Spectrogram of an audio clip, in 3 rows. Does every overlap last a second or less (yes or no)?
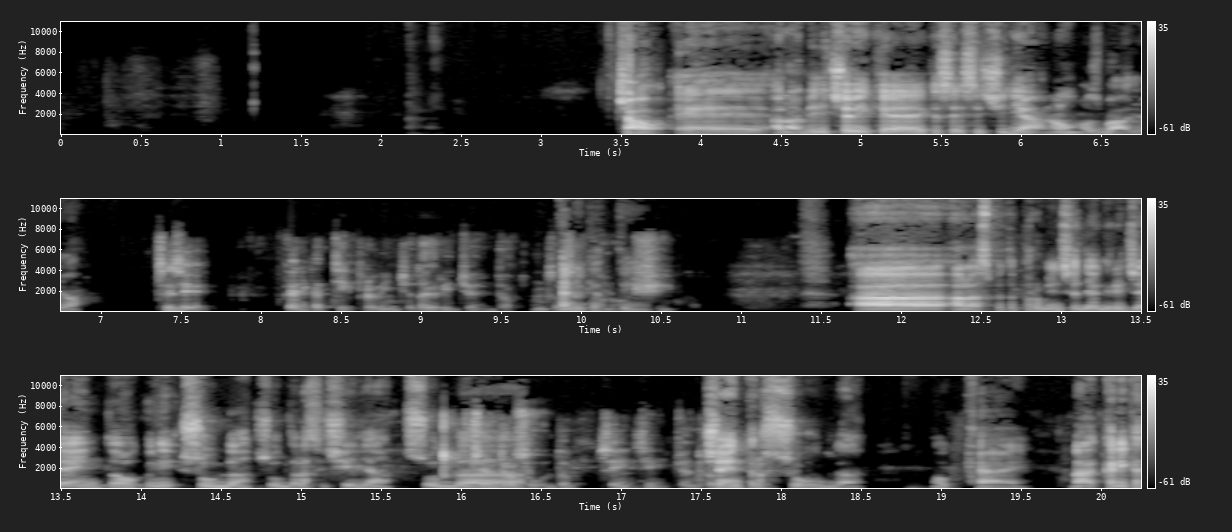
yes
